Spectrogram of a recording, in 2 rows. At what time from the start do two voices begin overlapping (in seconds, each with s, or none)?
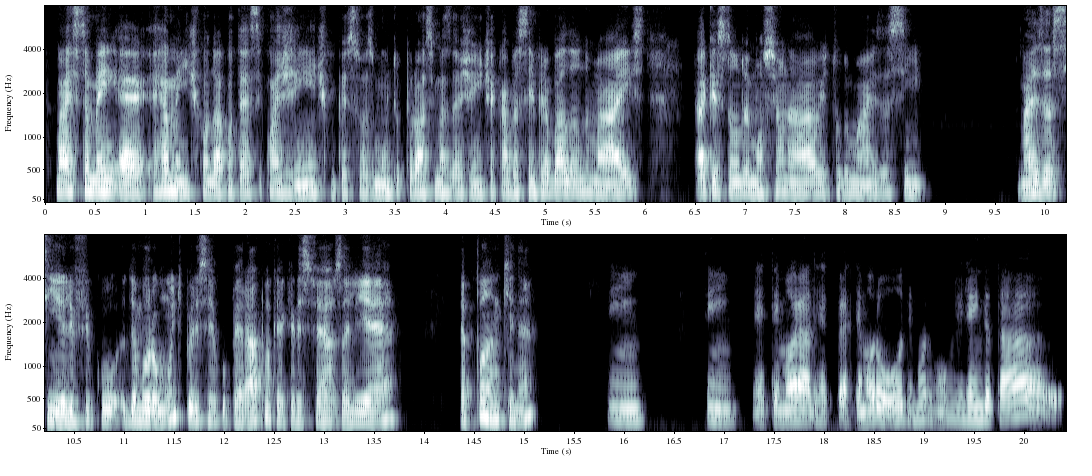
none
